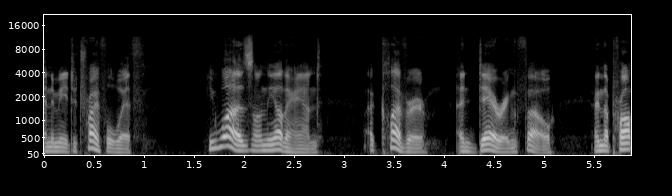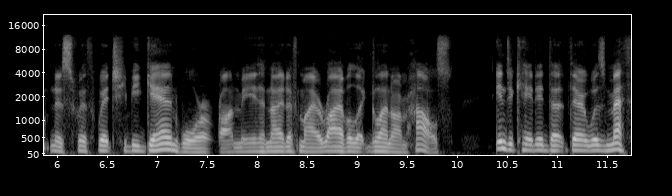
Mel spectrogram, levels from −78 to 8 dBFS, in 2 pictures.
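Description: At 7.45 s the speech stalls into a brief fading buzz or hiss for about 160 ms, then resumes at 7.64 s: a call audio freeze, likely from late packets emptying the jitter buffer.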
